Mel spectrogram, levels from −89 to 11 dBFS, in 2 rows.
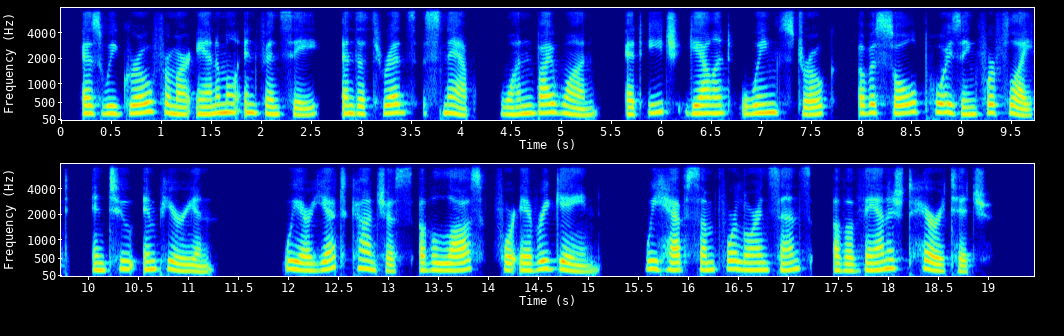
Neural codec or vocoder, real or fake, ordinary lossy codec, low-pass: codec, 16 kHz, 0.3 kbps, FocalCodec; fake; Opus, 24 kbps; 7.2 kHz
